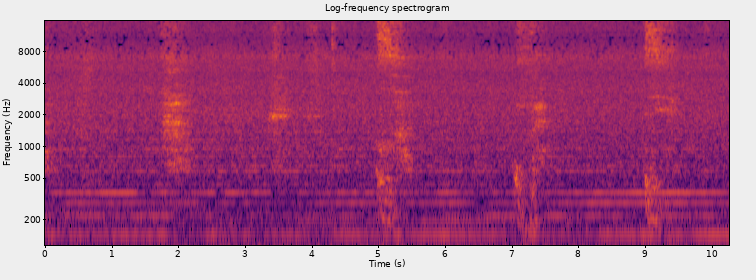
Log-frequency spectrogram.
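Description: A man's forceful breaths and short strained grunts, one roughly every two seconds, falling in pitch, in time with the reps of a seated dumbbell curl, over a steady hum.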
